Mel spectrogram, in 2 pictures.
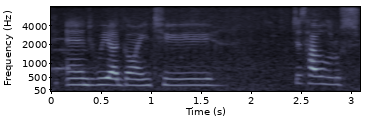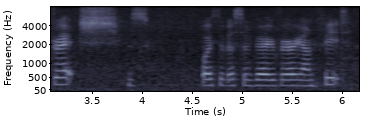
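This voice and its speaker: Speaking at a moderate pace, a woman with an Australian accent keeps her fairly high voice monotone and flat. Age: 20s. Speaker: horse owner and rider. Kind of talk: casual talk to camera. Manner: hesitant, a little awkward.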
